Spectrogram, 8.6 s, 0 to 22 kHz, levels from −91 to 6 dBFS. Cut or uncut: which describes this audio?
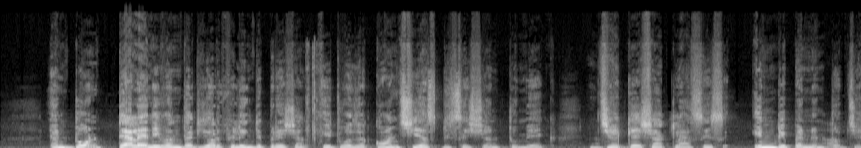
cut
